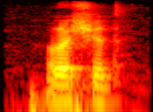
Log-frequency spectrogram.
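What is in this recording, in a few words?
"лӧсьыд", Komi, male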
